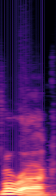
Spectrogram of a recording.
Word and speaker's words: Merach: So, overall, the Morack, again, it's pronounced Morack, not Morocco, Ultra Walk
